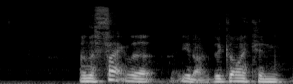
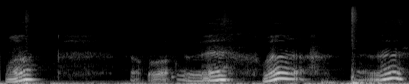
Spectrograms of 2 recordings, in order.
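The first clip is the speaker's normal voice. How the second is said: mock baffled what; 9 semitones higher, much slower than usual. Baffled by the monster version.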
